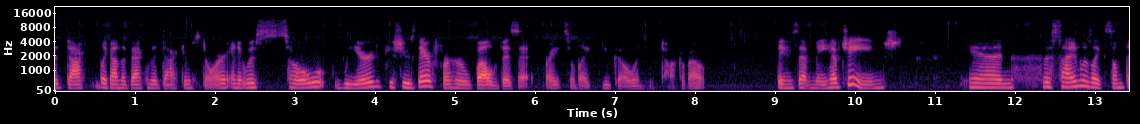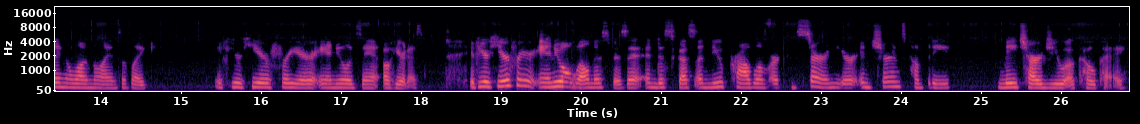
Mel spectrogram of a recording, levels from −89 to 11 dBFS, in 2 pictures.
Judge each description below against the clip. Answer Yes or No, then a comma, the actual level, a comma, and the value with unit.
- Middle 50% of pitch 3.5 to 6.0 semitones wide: No, average, 2.7 semitones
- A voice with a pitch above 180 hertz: Yes, high, 190 Hz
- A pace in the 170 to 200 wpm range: Yes, average, 185 wpm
